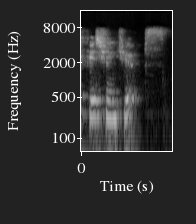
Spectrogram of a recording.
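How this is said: Said in an Australian accent with a clear 'i'. "We say fish and chips"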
